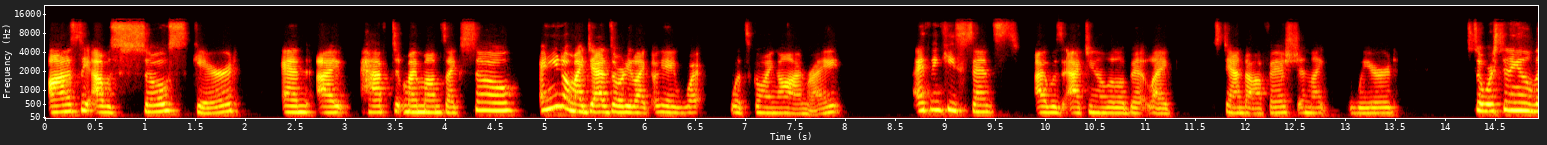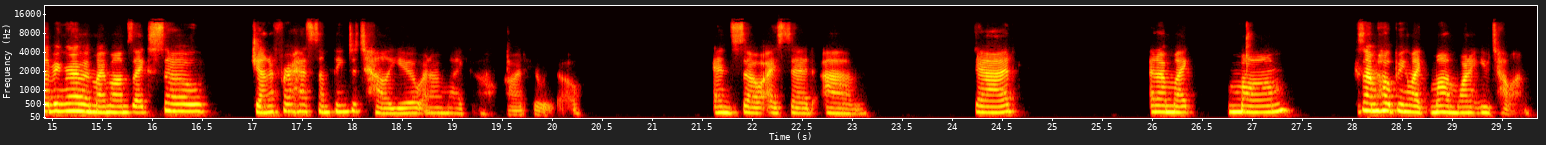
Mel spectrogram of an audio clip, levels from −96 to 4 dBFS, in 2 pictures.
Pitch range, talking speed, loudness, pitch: 190-235 Hz, 175 wpm, -19 LUFS, 210 Hz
